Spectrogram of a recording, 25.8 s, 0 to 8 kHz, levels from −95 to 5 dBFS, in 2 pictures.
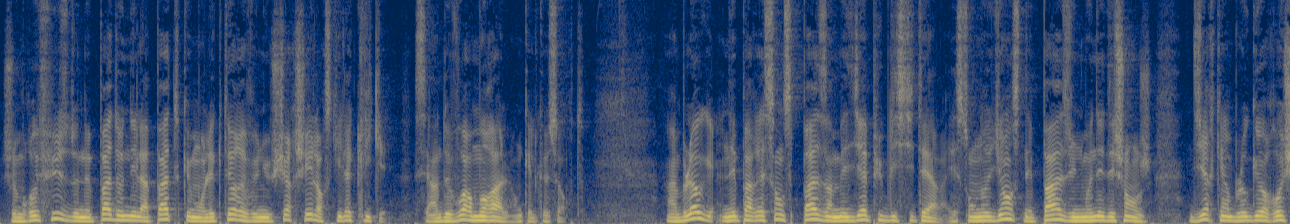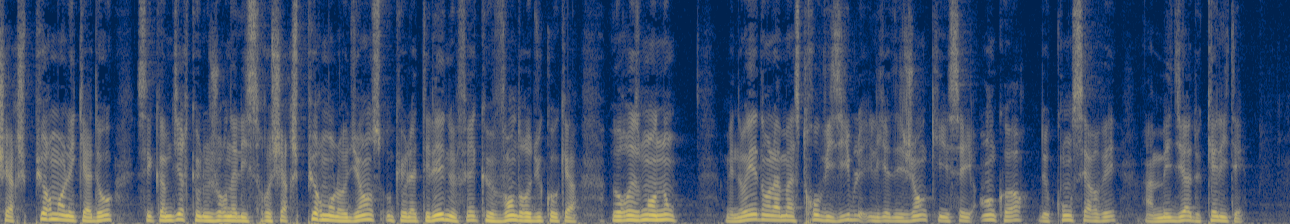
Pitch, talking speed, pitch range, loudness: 145 Hz, 210 wpm, 130-160 Hz, -19 LUFS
